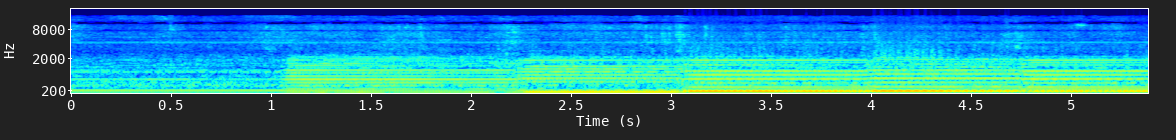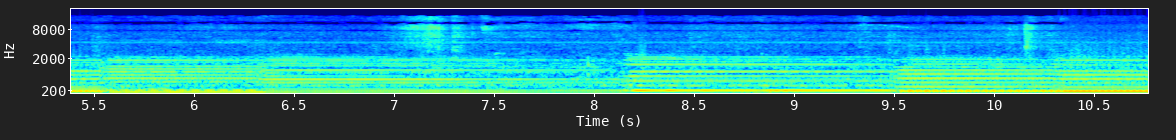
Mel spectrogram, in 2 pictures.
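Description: Electronically reproduced tones of an instrument built for Byzantine music: an organ-like sequence of held, steady notes stepping to a new pitch every second or so.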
